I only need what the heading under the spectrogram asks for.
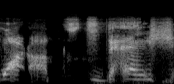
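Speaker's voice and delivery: high-pitched, screamy, shouty burst. Remembering a guy who would greet them, retelling a scream. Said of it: "he would just like fucking scream".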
